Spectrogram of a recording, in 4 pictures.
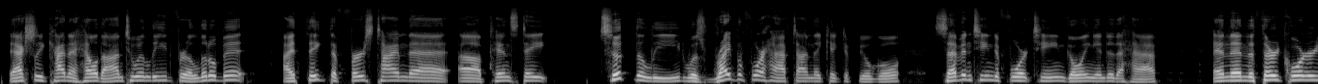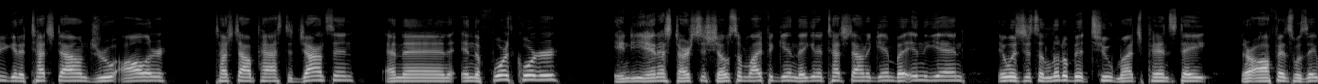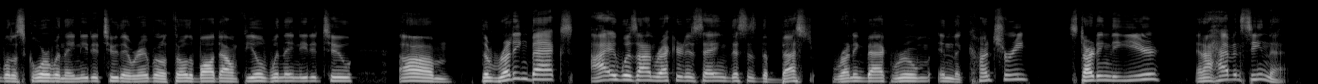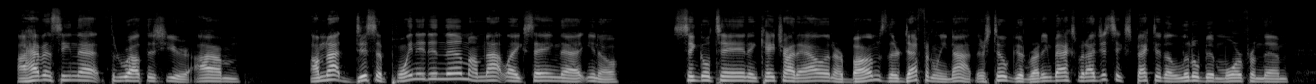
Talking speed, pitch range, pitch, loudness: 210 wpm, 150-185 Hz, 165 Hz, -24 LUFS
